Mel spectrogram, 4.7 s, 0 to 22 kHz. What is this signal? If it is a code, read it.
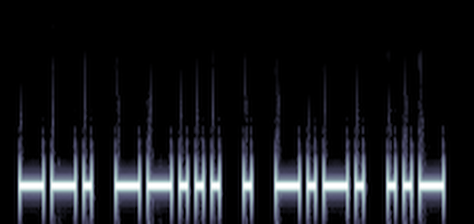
Morse code, heard as a keyed tone, about 15 wpm, 700 Hz. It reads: G7ECU
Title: DXCC-100 Call Signs - 5 Characters - Repeated 3x - 15wpm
